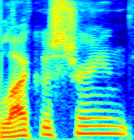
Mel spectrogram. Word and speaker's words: lacustrine: Most of China's shales are, I can't pronounce the word all of a sudden, lacustrine?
